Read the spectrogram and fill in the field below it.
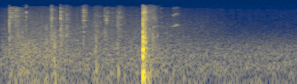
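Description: Two fists bump together with a thud.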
